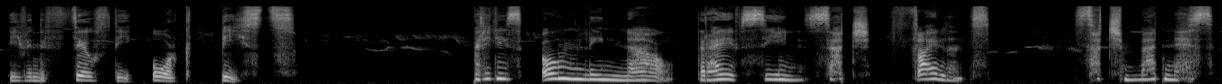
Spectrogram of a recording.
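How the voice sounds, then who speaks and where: A woman performs a centuries-old female elven archer for a fantasy ASMR roleplay. Her voice is creaky and breathy, often sinking toward a whisper, and she speaks slowly and deliberately. She sounds stern, accusing and bitter toward humankind. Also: medium pitch. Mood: bitter, grieving. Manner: measured, dramatic, accusing.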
